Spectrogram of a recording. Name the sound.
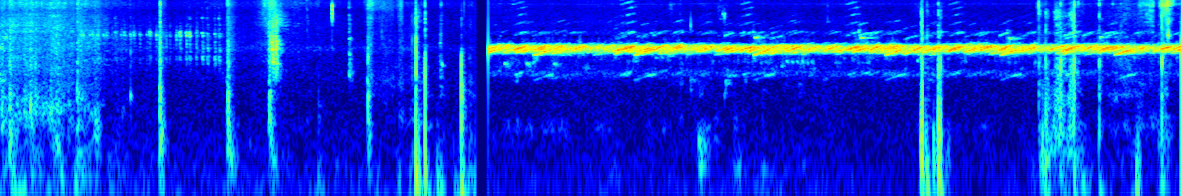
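frogs calling near a beaver canal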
